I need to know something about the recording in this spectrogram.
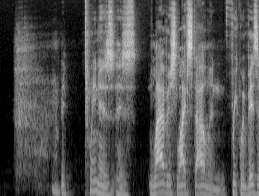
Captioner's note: sighs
